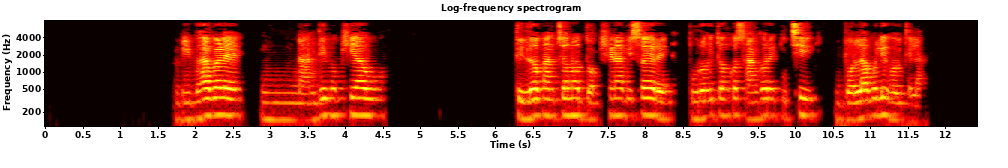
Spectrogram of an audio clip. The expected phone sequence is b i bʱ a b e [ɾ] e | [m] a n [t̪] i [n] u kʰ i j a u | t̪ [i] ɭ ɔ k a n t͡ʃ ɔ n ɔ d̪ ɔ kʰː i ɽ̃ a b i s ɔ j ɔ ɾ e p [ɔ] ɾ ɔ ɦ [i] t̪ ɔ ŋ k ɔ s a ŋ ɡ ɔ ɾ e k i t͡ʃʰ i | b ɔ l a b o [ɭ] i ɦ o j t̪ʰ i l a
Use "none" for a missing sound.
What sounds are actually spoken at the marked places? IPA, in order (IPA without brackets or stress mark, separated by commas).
ɭ, n, d̪, m, i, u, i, l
